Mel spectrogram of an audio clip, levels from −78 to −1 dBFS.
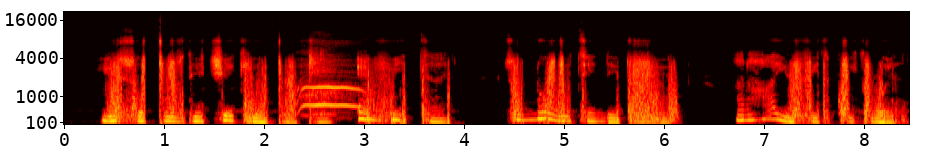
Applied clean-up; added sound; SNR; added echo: none; Gasp; 5 dB; none.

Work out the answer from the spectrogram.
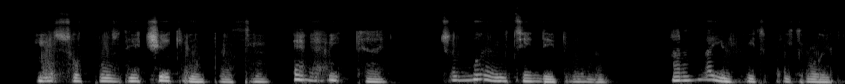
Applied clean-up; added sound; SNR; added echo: neural mask model DeepFilterNet 3.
